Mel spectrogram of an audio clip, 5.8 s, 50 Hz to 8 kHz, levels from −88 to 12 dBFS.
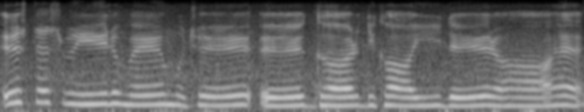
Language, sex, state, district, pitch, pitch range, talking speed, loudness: Hindi, female, Madhya Pradesh, Katni, 235 Hz, 225-250 Hz, 105 wpm, -14 LUFS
